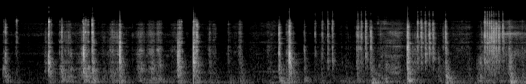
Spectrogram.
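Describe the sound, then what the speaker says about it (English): Rapid ratchet wrench clicks in quick bursts, close and alone, as a control arm bolt is loosened while fitting Air Lift 1000 air bags to a vehicle's suspension. "So now I'm taking out the bolt on the control arm."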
